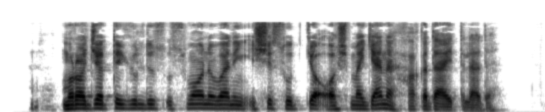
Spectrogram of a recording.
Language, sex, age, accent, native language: Uzbek, male, 18-24, Navoiy, Uzbek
